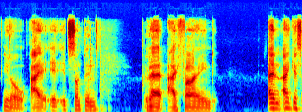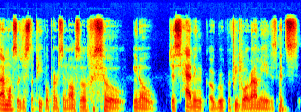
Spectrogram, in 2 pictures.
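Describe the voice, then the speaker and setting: Young male host, very low voice, laid-back reflective chat. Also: lively intonation, unhurried. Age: young adult. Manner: thoughtful, fillers like "you know".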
